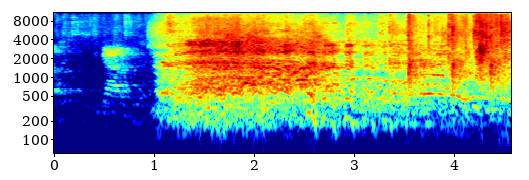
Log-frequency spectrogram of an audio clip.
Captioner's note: audience laughs, applauds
